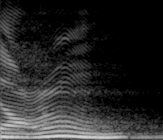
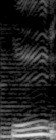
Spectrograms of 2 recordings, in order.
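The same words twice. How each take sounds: First: The vowel starts from the middle of the throat. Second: The vowel is plain, without throat constriction. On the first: The speaker calls it right. "U masukin tenggorokan tengah ya" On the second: The speaker calls it wrong. "bukan u"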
